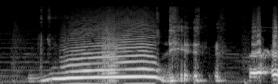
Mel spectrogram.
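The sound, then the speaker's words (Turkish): A man's voice imitates a street boza vendor's call: one long, low, muffled note held for about a second, almost like a cow's moo, followed by brief chatter. “Bozacılar böyle Bozacılar boğuk boğuk yapıyor.”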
